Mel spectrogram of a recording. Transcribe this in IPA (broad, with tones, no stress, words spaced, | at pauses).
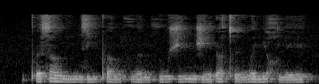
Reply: pʼə˨˥sʌ˨˥ βi˩˧˩ŋ zi˩˧˩pʼʌ˧˩˧ŋ fwə˧˩˧ŋθu˨˥ʒi˧˥˧ŋ ʒe˩˧˩ɗʌ˥˨tʼø˧˩˧wə˥˨ nʲu˥˨χne˨˥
